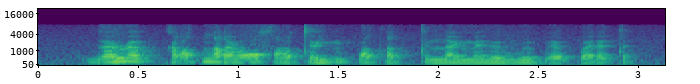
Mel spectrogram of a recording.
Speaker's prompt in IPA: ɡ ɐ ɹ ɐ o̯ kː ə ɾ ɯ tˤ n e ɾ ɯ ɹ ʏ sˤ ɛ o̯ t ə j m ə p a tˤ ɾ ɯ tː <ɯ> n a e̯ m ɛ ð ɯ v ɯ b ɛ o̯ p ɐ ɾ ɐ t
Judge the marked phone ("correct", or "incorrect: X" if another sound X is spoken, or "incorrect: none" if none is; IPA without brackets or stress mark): incorrect: ə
